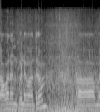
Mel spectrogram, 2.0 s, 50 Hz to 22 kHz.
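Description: Bajaj Pulsar NS160 single-cylinder engine running steadily at cruising speed, with wind rushing over the microphone, under a man's talking that pauses briefly in the middle.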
